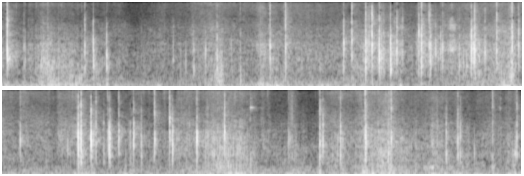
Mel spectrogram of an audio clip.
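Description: Long dark artificial nails scratch a small cream canvas zippered pencil pouch, soft and hollow. The result is a quiet, dry crinkling and rasping texture scattered with many sharp, bright clicks and scrapes that stop instantly with no ring.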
